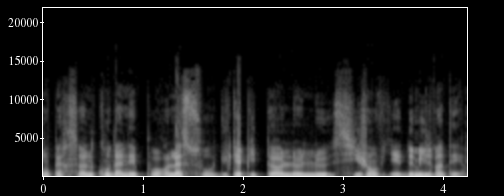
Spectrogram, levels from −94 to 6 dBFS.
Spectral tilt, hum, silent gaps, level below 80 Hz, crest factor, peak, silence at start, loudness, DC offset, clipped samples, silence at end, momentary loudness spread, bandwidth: -6 dB/octave; none; none; -54 dBFS; 16 dB; -12 dBFS; 0 s; -27 LUFS; under 0.1%; under 0.1%; 0 s; 5 LU; 13.5 kHz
